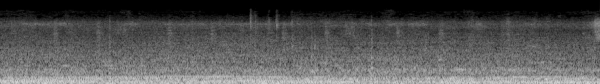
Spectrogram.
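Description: John Deere tractor engine running steadily under load, heard from inside the cab as an even low drone.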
